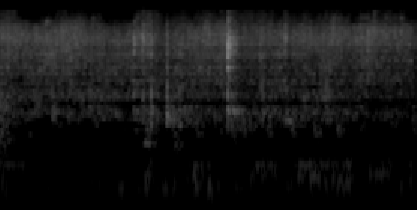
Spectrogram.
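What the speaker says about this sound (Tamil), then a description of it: "இப்போ வெங்காயம் வந்து ஓரளவுக்கு நல்லா வதங்கட்டும்" Onions sautéing in oil: soft sizzling in a pan with a steady hiss and occasional light scrapes of stirring, quiet and continuous.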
